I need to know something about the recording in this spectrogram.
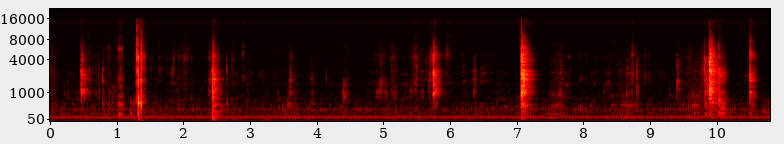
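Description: A rolling pin knocking and clattering against a kitchen countertop: a handful of sharp, irregular knocks, the loudest about a second in and about seven seconds in.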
